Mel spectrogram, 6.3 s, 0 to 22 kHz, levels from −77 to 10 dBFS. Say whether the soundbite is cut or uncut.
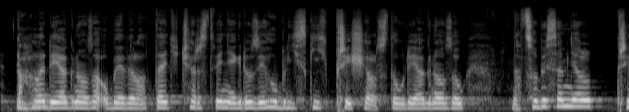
uncut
